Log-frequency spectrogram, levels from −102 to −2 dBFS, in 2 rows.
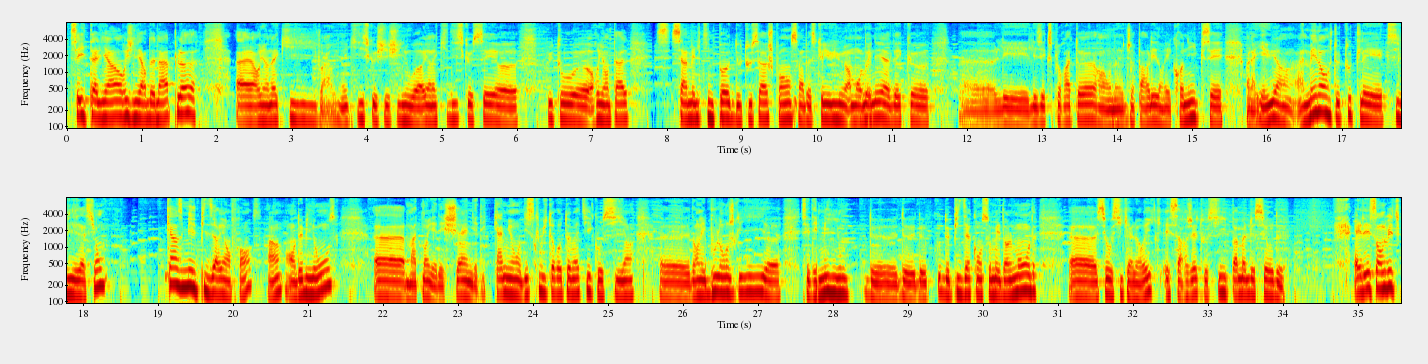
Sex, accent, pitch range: male, French, 120-140 Hz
